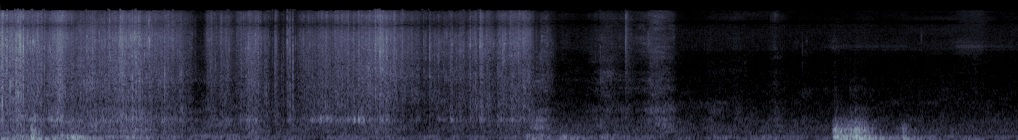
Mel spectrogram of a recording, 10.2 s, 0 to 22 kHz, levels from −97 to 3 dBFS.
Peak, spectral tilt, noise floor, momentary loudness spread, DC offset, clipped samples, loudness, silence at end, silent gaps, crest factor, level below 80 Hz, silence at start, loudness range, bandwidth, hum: -8 dBFS; -1.5 dB/octave; -66 dBFS; 20 LU; under 0.1%; under 0.1%; -39 LUFS; 0.15 s; none; 34 dB; -54 dBFS; 0 s; 10 LU; 17 kHz; none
